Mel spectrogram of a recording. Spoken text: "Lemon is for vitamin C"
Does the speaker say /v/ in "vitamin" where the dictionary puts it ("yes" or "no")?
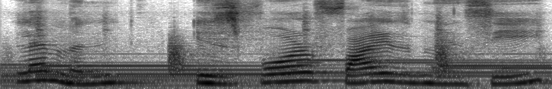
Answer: no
